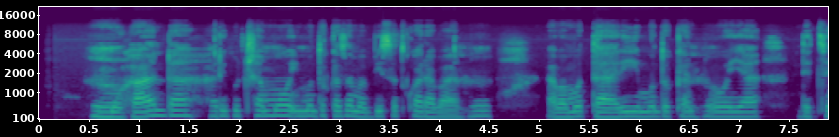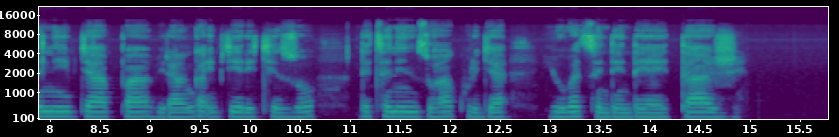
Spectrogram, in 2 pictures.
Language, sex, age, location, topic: Kinyarwanda, female, 25-35, Kigali, government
